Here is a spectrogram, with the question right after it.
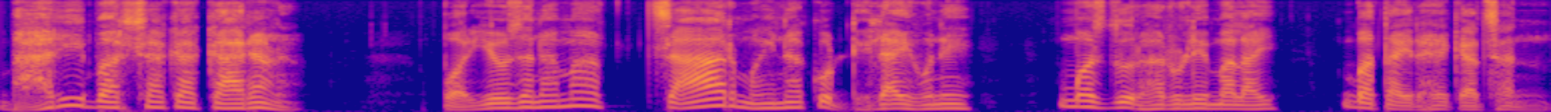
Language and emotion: Nepali, sad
